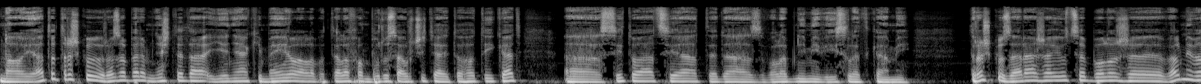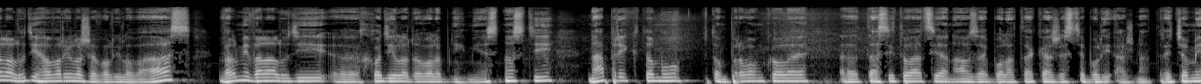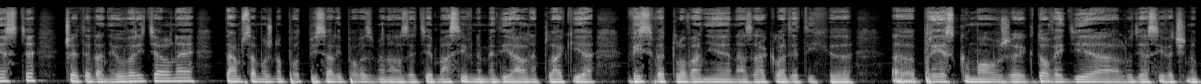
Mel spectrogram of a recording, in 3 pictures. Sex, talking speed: male, 145 wpm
